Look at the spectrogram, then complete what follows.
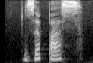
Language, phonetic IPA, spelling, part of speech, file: Russian, [zɐˈpas], запас, noun / verb, Ru-запас.ogg
- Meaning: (noun) reserve, store, supply, stock, stockpile, inventory, log, margin; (verb) masculine singular past indicative perfective of запасти́ (zapastí)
